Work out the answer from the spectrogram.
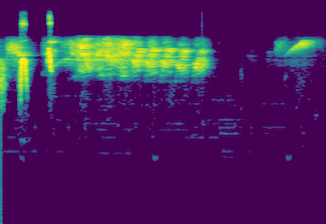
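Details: Brown-throated sunbird in breeding condition: two sharp high notes lead into a dense, buzzy, very high trill lasting about one and a half seconds, followed by a thin rising whistle.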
